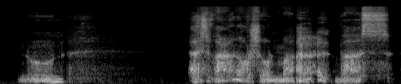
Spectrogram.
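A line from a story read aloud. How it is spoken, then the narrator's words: Growling voice. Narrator (German): hörte er Moodys knurrende Stimme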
